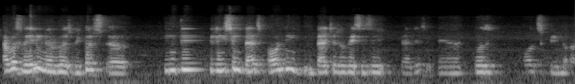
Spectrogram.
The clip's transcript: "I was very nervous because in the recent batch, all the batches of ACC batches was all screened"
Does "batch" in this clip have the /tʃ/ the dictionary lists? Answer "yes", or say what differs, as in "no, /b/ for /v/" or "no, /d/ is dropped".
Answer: no, /s/ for /tʃ/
